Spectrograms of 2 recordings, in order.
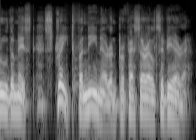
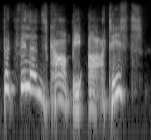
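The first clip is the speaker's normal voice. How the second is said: high, slow objection; disapproving; 10 semitones higher, slower than usual. A narrator's reading. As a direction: object with prim disbelief. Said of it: "Formby said disapprovingly".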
